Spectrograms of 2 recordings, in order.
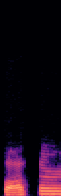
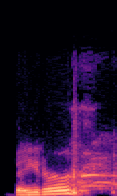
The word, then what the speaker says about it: Vader: And then, you know, it's not pronounced Vater, it's Vader. right. Sounds a little different.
